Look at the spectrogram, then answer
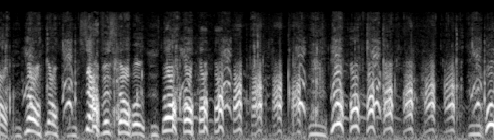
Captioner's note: laughing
